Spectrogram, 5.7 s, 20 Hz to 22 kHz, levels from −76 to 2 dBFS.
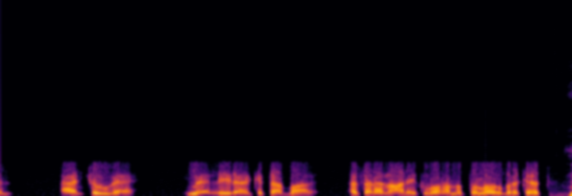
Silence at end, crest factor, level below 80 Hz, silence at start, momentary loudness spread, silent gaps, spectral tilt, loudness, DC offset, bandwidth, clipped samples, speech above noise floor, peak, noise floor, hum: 0 s; 18 dB; -60 dBFS; 0 s; 6 LU; none; -10 dB/octave; -17 LUFS; under 0.1%; 4 kHz; under 0.1%; 50 dB; 0 dBFS; -66 dBFS; none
